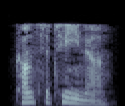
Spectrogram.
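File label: "concertina", English; {,kɒnsər’tınə}; Ουσιαστικό; φυσαρμόνικα; είδος ακορντεόν; κοντσερτίνα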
